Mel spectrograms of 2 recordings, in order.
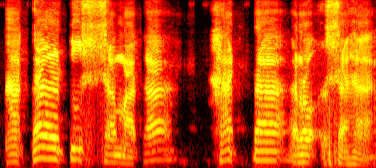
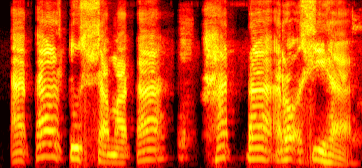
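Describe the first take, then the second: First: The last word has an a vowel before -ha. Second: The last word has an i vowel before -ha. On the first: The fish was eaten so that its head was finished. "Saya baca hatta roksaha" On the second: The fish was eaten up to its head. "Kita baca kasro hatta roksiha"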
